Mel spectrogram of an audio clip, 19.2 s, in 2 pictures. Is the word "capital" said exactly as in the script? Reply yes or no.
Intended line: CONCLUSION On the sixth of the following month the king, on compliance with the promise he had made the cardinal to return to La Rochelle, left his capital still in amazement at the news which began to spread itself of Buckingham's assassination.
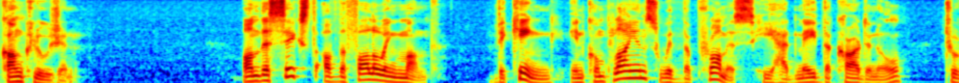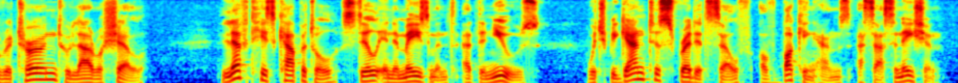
yes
